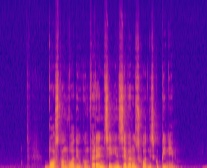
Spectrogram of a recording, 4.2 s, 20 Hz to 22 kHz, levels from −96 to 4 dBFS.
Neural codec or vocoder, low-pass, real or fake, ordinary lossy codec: vocoder, 44.1 kHz, 128 mel bands every 512 samples, BigVGAN v2; none; fake; none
